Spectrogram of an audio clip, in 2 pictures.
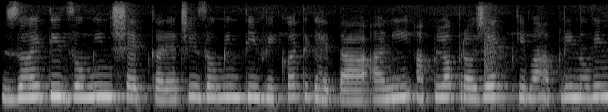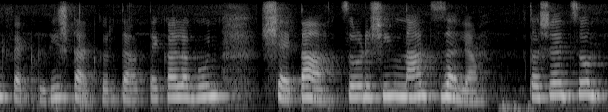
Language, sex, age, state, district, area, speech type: Goan Konkani, female, 18-30, Goa, Canacona, rural, spontaneous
